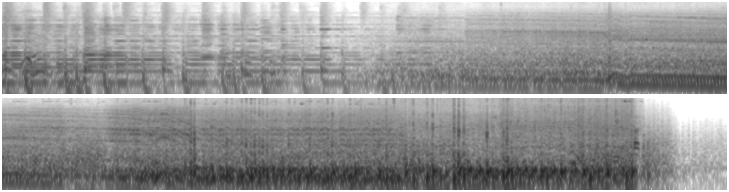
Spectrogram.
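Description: A motorcycle engine hums steadily and revs up as the ride goes on.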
